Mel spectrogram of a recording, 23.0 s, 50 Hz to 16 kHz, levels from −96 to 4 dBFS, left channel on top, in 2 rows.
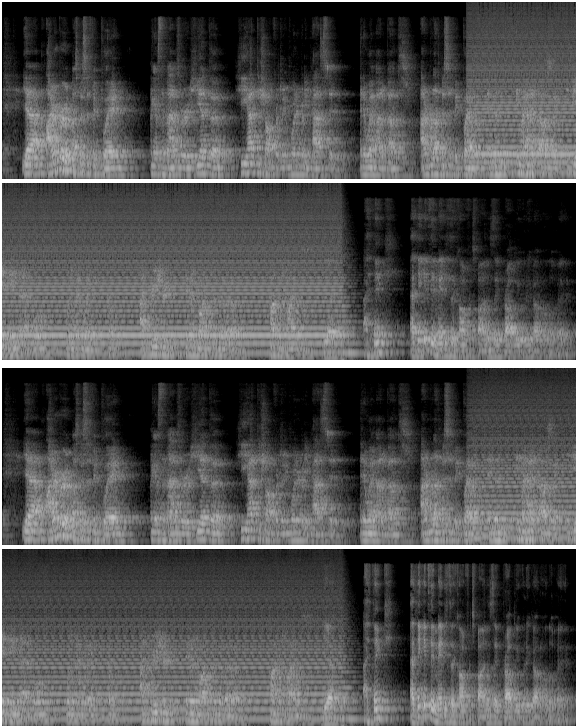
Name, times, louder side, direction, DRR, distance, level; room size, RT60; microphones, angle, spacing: voice 1, 0.0-2.4 3.0-4.3 4.7-6.7 7.2-11.1 11.4-13.3 13.6-13.7 14.2-14.8 15.1-16.2 16.8-17.6, equal, 25° left, -3 dB, 0.7 m, -31 dB
sound 1, 9.3-18.3, left 4 dB, 60° left, 0.6 m, -33 dB
voice 2, 17.8-18.2 18.7-19.3 19.6-22.8, right 2 dB, 75° right, 5 dB, 0.4 m, -32 dB
3.7 x 2.6 x 4.3 m, 1.2 s
head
